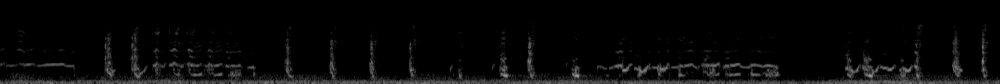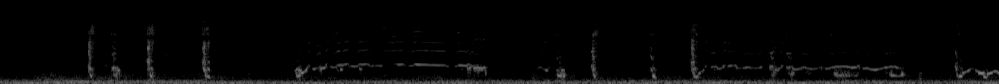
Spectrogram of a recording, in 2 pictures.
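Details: Red foxes from the 2021 litter fighting and gekkering: stuttering, nasal, harmonic chatters about a second long alternate with sharp clicks, over a constant low background hum.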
